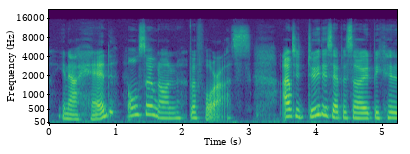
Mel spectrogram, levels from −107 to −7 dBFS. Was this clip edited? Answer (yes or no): yes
